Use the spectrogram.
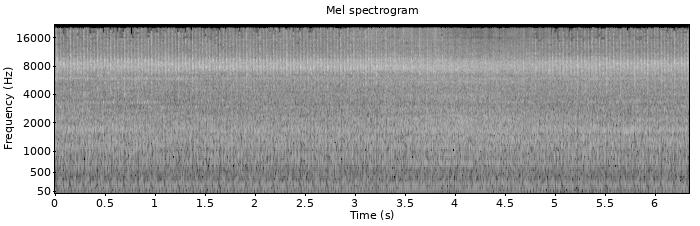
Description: SR20DET with something that sounds like an exhaust leak.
